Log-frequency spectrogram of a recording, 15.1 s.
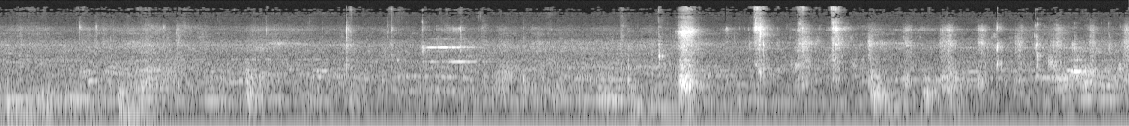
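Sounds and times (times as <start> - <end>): mouth smacks and clicks: 8.3 - 11.4
person chewing: 8.3 - 15.0.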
